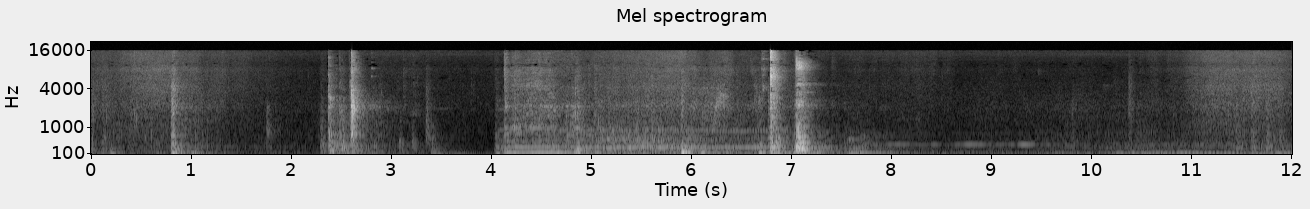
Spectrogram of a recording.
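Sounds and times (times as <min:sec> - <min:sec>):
lift motor hum: 0:04.1 - 0:12.0.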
